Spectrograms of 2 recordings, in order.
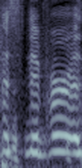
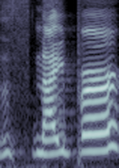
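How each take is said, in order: First: The first vowel is short, like 'snip'. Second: The first vowel is long, like 'snipe'.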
